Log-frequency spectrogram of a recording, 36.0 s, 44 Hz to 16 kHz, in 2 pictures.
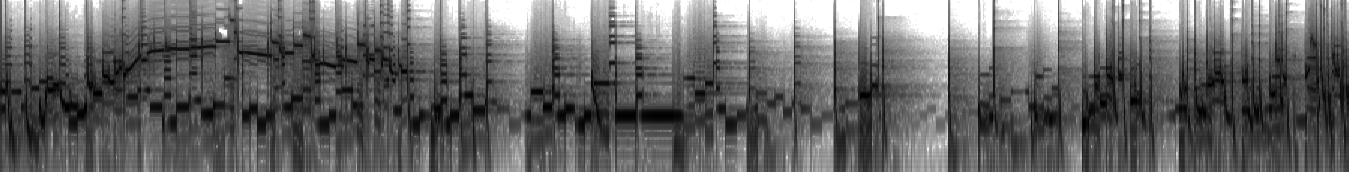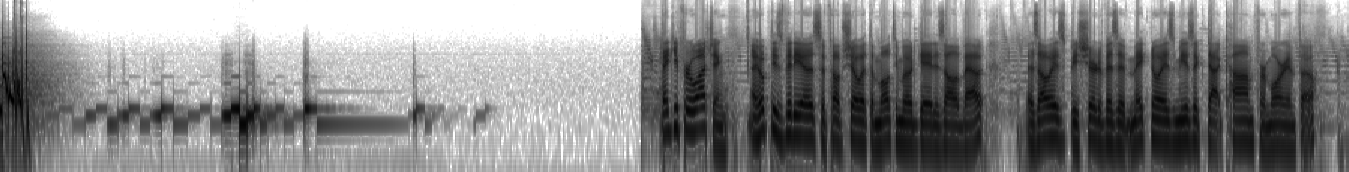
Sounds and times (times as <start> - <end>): Synthesizer: 0.0 - 23.8, 26.5 - 35.9.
